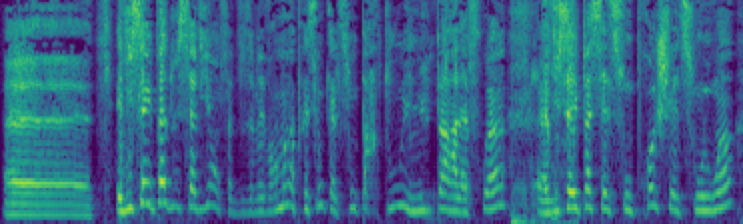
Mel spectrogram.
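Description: A man with a notably high voice narrates a tabletop game as its game master. He hesitates often, filling gaps and restarting his sentences. He drops playful sound effects into his scene-setting, heard over a computer microphone on an online call. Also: expressive, quick pace, few pauses, darkish tone.

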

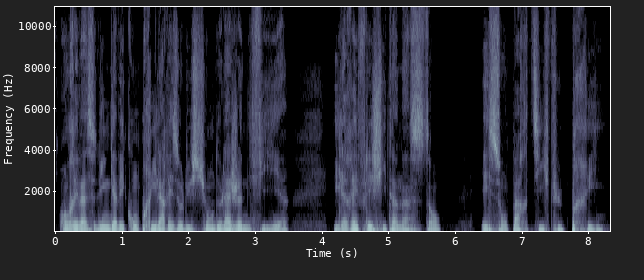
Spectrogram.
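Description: A man narrating a classic novel as an audiobook, in a measured, even reading. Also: low-pitched, creaky, husky, no echo, studio quality.

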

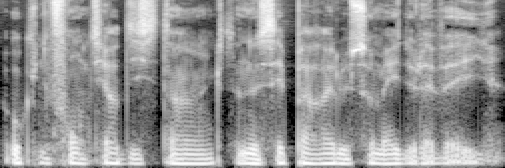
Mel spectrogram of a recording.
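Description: A man calmly reading a novel aloud as an audiobook narrator, in a measured, introspective way. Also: low voice, gravelly, slightly rough, dry recording.

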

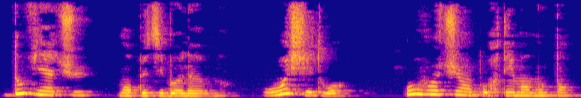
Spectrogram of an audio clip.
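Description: A woman reading the lines of a patient grown-up male pilot in a storybook reading, gentle and unhurried. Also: on the high side, animated. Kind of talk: read-aloud storybook dialogue.

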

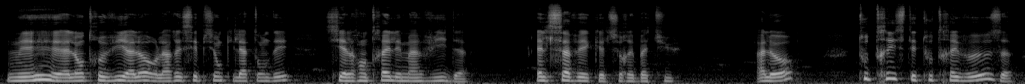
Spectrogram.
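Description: A woman reading a traditional tale aloud in a measured, expressive storytelling voice. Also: on the low side. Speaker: reader. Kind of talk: storybook narration. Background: faint music.

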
